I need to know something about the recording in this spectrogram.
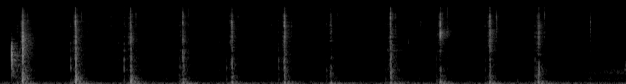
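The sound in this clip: Playing cards are dealt out one at a time for a card game, each card landing as a crisp snap in a steady, evenly spaced series of many.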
